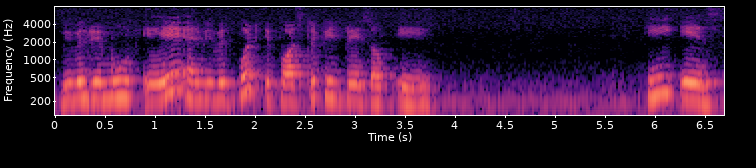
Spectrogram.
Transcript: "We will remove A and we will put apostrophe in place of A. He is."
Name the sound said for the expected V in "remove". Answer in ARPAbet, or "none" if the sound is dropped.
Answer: V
